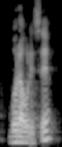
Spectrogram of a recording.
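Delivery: usual speaking voice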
